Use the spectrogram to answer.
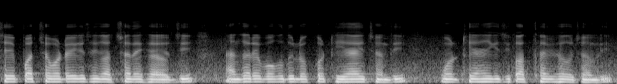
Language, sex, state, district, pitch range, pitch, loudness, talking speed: Odia, male, Odisha, Malkangiri, 120-130 Hz, 125 Hz, -12 LUFS, 175 wpm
